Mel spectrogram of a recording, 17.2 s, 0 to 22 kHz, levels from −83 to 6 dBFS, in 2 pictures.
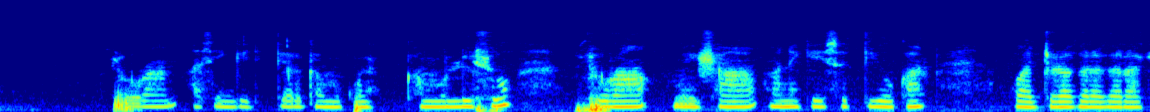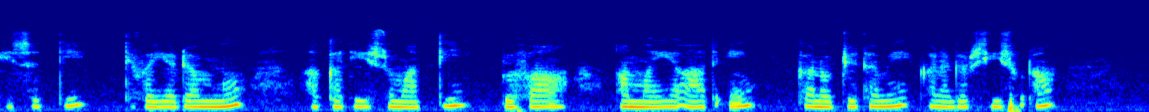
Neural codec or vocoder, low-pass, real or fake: none; 7.2 kHz; real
